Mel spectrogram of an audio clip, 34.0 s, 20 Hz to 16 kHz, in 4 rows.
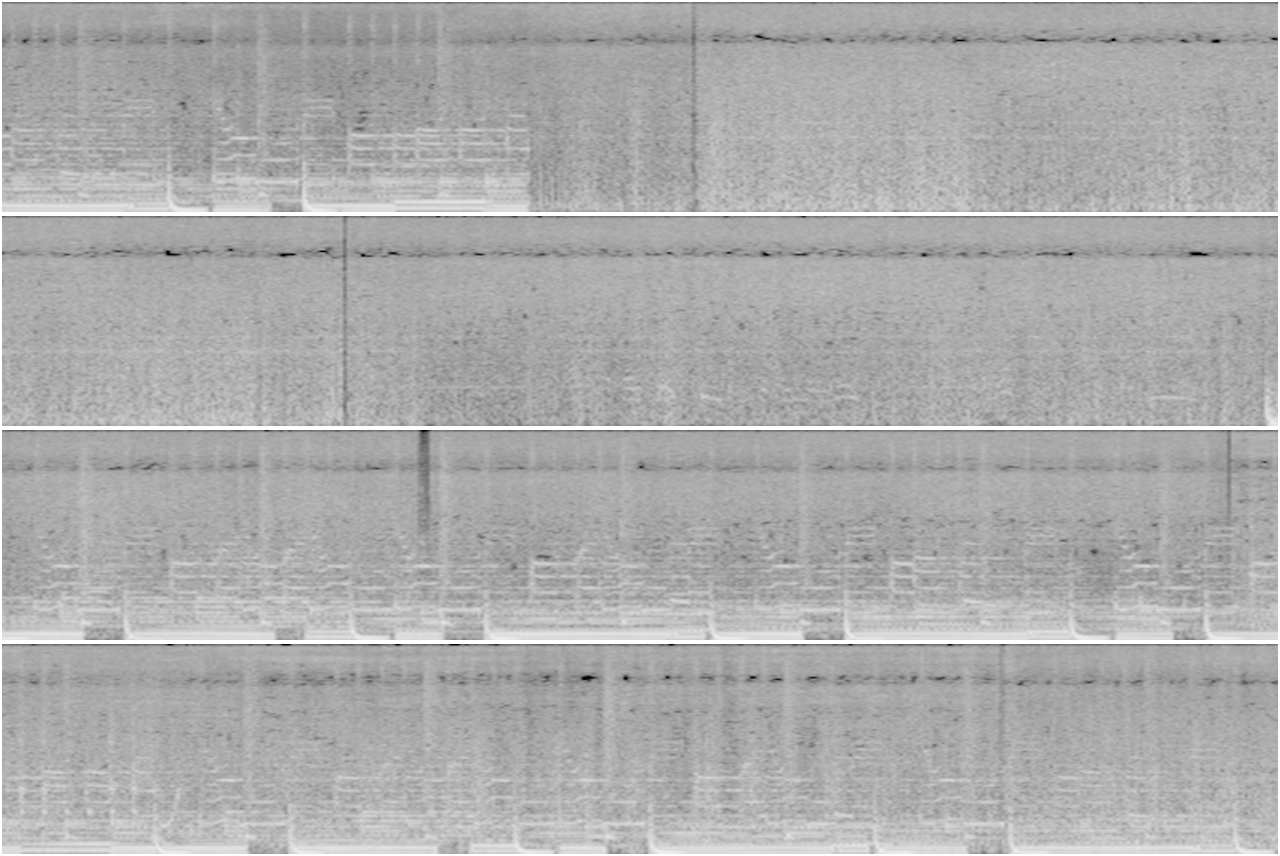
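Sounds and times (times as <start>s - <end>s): electronic dance music: 0.0s - 3.5s, 17.0s - 34.0s
steam jet hissing: 0.0s - 34.0s.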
